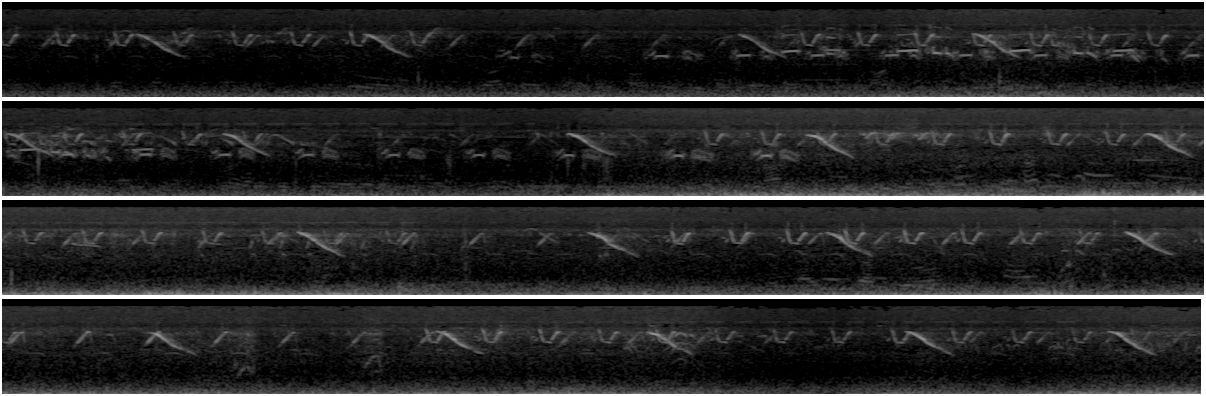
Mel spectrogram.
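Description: Birds calling with short, high whistled notes that fall quickly in pitch, repeated over and over, with a burst of chattering notes in the first several seconds. From about nine seconds in, a louder low rumble of wind buffets the microphone.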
